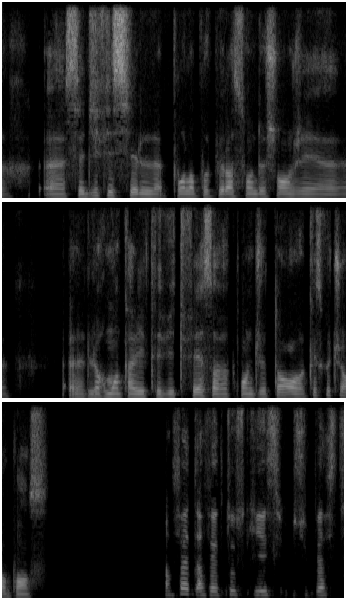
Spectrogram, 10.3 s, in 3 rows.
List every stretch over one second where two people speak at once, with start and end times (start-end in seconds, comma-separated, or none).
none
